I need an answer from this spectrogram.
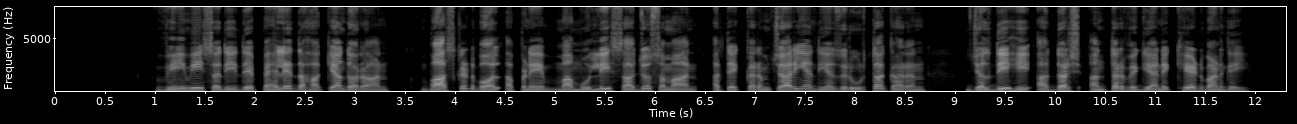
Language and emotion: Punjabi, neutral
